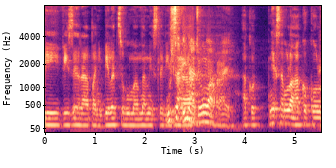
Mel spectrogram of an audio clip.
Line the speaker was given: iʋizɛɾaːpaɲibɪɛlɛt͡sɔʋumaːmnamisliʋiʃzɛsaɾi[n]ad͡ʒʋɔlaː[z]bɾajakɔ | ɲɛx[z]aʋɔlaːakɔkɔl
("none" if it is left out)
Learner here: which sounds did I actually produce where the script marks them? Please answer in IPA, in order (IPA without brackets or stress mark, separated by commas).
n, none, s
